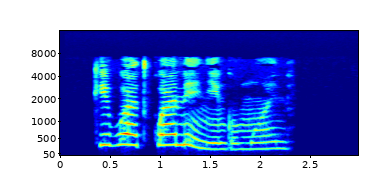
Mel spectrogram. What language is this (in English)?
Kalenjin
